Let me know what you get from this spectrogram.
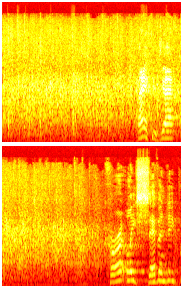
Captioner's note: applause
